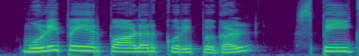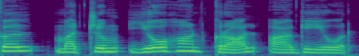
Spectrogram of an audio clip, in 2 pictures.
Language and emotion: Tamil, neutral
